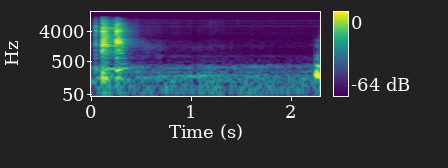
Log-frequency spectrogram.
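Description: A brief rasping rip of adhesive tape being pulled off its roll and torn, right at the start.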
